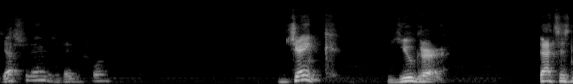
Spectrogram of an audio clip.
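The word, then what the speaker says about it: Cenk Uygur: discovered this was yesterday was the day before Jen yuger that's his name I will never pronounce it wrong again because because this is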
